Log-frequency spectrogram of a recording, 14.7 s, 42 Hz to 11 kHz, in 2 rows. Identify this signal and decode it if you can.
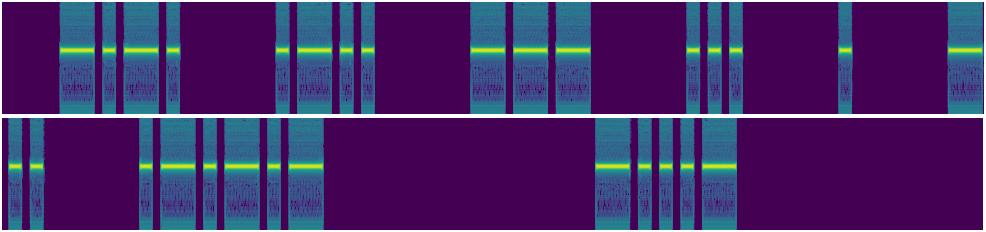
Morse code, heard as a keyed tone, about 15 wpm, spaced as for 8 wpm, 1000 Hz. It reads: CLOSED. <BT>
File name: qotdfiles / 8wpm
